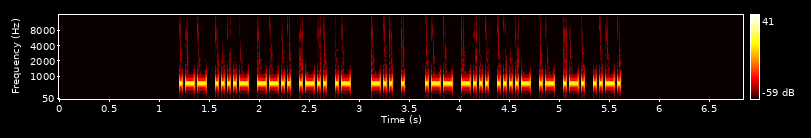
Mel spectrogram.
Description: Morse code, heard as a keyed tone, about 37 wpm, 700 Hz. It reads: W4ZLA DE WB4ARF
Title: USA Callsign DE Callsign 40wpm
